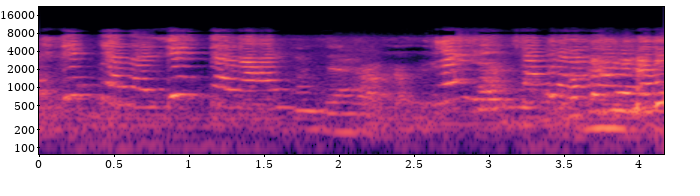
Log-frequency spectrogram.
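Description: Many children talking and calling out over one another, excited, high-pitched chatter in a small room.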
